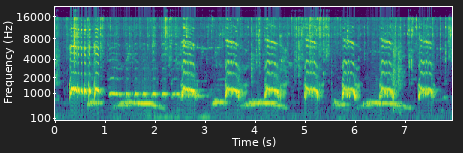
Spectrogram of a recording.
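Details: Zebra dove, a loud local wild bird, used to lure other doves into singing. Short rattled notes, each falling into a lower coo, repeat at a quick steady pace, with a string of even pulses early on.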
